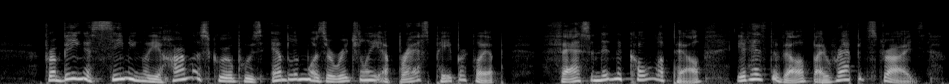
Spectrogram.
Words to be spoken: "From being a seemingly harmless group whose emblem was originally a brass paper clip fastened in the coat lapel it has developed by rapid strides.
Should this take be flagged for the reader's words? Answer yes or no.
no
